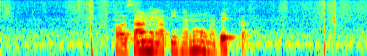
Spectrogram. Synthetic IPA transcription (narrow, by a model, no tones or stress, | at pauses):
ɐʋɐsaːneɐpiɦæmɐuməd̪ekːa̰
